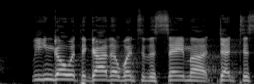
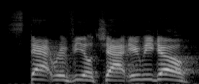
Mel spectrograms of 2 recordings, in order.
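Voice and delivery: ordinary talk, nothing marked

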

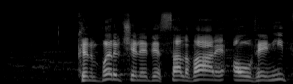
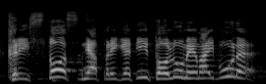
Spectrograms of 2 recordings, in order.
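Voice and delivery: full-force preaching; 7 semitones higher than usual. Acted. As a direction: lift the crowd with each phrase. (predică înflăcărată, mai sus și mai tare)

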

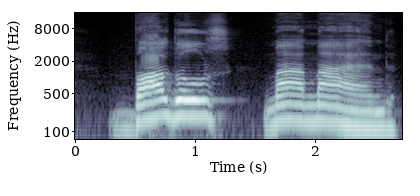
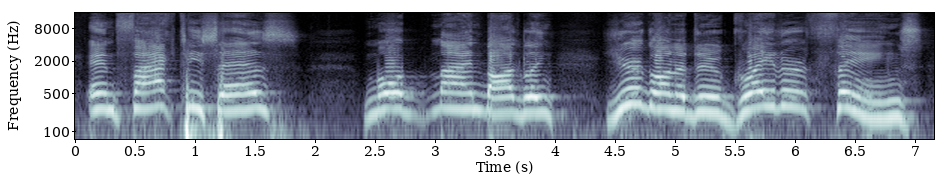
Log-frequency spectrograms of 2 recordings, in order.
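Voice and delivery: higher, rising with wonder; excited preaching; 8 semitones higher than usual. Acted. Preacher marveling at Jesus' promise to the church, excited. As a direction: lift it up in amazement.

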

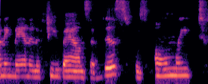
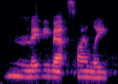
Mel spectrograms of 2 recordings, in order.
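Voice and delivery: ordinary delivery, nothing marked

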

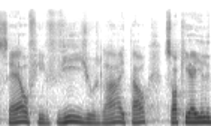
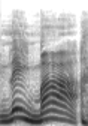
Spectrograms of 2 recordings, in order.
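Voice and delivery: higher and louder, a proud one-word pitch; excited answer; 8 semitones higher, 9 dB louder than usual. Retold or imitated. Traveller charming the border officer, loud eager "Neymar". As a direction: sell it like a football fan. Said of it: "Aí eu falei".

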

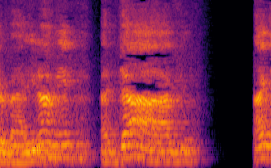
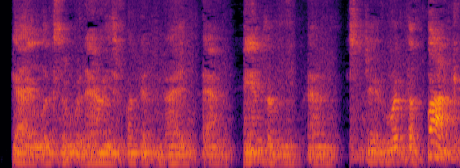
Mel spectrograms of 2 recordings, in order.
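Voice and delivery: muttered aside; 4 semitones lower, 8 dB quieter than usual. Real, not acted.

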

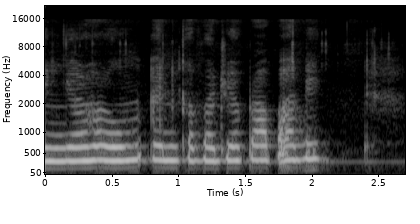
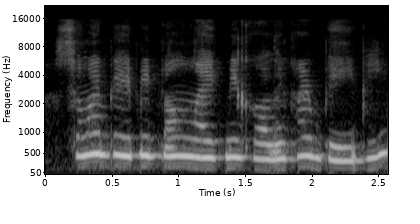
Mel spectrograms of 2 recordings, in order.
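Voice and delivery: ordinary delivery

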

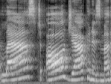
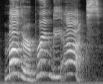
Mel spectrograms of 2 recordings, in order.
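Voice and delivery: much higher, louder shout; urgent cry; 8 semitones higher, 6 dB louder than usual. Acted. Jack shouting to his mother from the beanstalk, urgent cry. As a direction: call down for help in a panic. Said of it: "he cried".

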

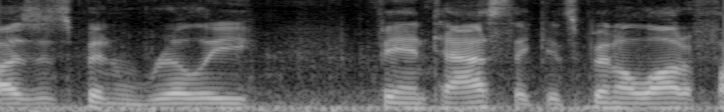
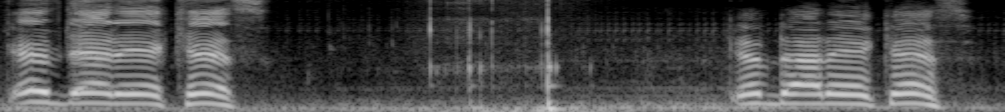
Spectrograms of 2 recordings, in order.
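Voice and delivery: playful coaxing; 10 semitones higher, 4 dB louder than usual. Pretend. Coaxing a fish to bite.

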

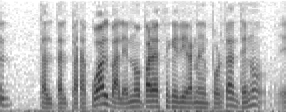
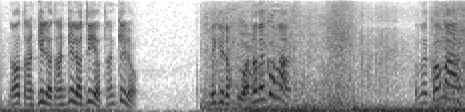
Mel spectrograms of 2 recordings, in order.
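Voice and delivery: higher and higher, pleading in fake terror; mock panic; 7 semitones higher, 4 dB louder than usual. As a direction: beg the dinosaur, voice climbing. Begging the T-Rex not to eat him.

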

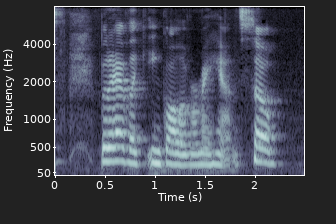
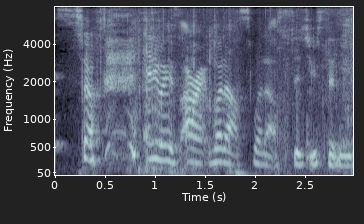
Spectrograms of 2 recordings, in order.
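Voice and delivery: ordinary delivery

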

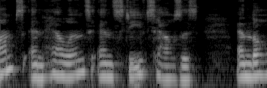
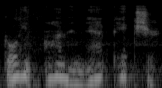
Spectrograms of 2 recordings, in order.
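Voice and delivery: whispering; 13 dB quieter than usual. Real, not acted. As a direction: whisper it like a secret. Aside to listening child.

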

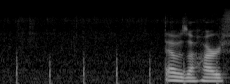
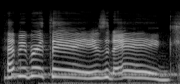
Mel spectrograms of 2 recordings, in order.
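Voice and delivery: excited; 9 semitones higher, 4 dB louder than usual. Acted. Cheerful greeting in game.

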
